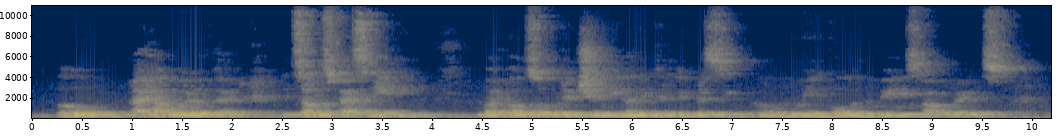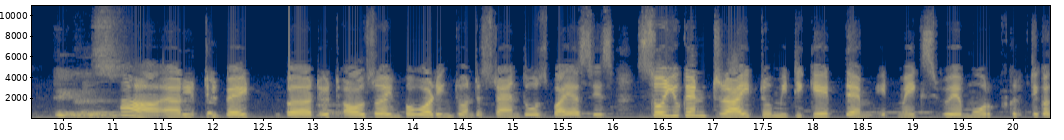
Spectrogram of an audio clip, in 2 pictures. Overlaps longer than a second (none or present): none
